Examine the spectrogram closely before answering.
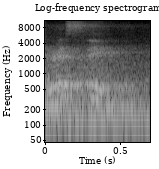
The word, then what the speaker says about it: wrestling: রেসলিং ইজ a popular sport for them, রেসলিং WRESTLING, রেসলিং, এখানে কিন্তু টিটা silent থাকবে।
